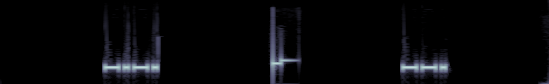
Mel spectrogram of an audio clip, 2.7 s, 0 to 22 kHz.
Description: Morse code, heard as a keyed tone, about 50 wpm, 690 Hz. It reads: C G
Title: Single Letters - Rapid-Fire 50wpm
